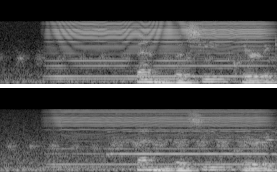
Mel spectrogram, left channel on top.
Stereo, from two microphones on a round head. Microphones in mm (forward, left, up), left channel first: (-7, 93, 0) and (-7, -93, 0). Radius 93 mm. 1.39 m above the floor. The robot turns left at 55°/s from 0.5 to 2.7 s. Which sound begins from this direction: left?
A man speaking, at 1.4 s.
